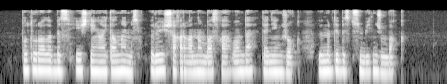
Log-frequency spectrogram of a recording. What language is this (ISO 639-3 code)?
kaz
